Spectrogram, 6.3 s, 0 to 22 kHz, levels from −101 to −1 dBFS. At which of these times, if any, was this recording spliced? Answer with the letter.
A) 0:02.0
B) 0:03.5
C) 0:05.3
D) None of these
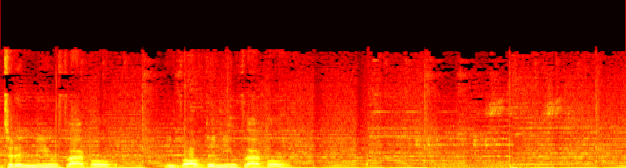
B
